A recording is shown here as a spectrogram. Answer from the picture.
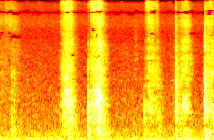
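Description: Faint, short scrapes of the back of a palette knife dragged across a canvas textured with molding paste, spreading white acrylic paint; a few separate strokes.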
